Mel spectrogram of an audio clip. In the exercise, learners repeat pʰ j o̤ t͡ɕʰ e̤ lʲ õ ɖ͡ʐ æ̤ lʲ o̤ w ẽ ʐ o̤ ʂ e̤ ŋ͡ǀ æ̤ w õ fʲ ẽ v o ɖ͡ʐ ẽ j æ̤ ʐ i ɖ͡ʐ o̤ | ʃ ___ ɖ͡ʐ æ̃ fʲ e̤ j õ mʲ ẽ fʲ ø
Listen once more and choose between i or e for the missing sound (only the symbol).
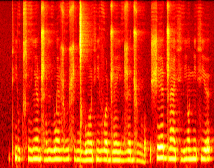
e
